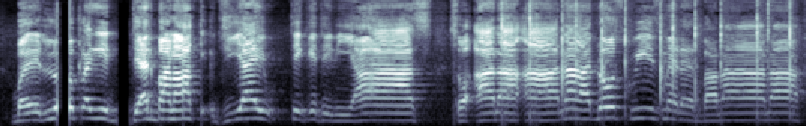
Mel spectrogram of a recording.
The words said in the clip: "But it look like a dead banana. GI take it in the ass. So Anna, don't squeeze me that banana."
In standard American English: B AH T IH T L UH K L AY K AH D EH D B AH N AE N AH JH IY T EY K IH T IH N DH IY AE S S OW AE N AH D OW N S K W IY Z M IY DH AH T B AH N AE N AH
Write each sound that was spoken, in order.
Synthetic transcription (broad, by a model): B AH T IH T L UH K L AY K AH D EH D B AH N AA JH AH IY T EY K IH T IH N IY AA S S OW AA N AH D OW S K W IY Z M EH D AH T B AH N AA N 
